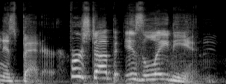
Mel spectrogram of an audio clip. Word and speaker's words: Ledian: First up is Ladyin. I say it like that because there are countless words in English that end in IAN that are said like Ladyin. Humanitarian, pedestrian, median, the name Ian.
